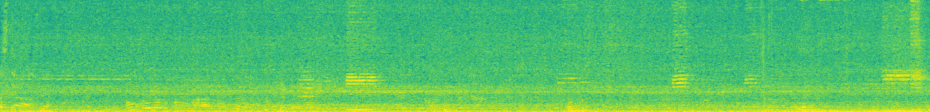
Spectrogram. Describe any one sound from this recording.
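Men talk nearby in the background.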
